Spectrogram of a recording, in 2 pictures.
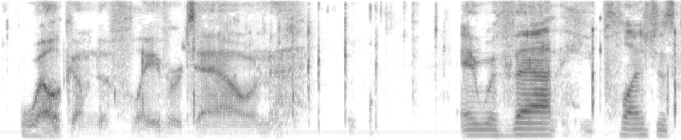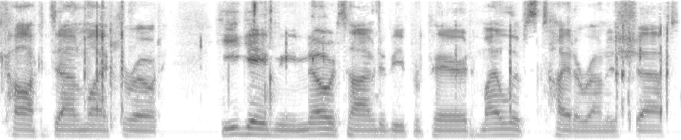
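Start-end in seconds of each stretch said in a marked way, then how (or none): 0.2-2.1 deep, low, sultry voice with seductive undertone. Narrator reading a man's greeting in an erotic story, deep seductive voice. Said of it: "In a deep voice, with a seductive undertone".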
